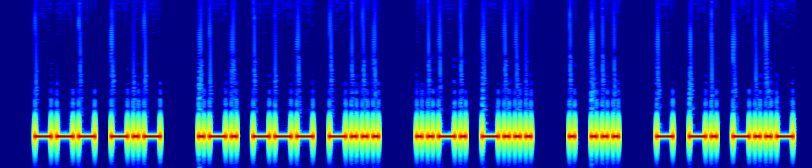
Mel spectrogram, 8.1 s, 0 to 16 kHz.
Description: Morse code, heard as a keyed tone, about 22 wpm, 700 Hz. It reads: OK ROB FB ES TNX
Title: Practice QSO - Exchange 2 - Info - 22wpm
